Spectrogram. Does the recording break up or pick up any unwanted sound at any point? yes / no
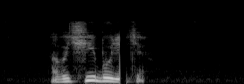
yes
